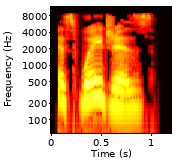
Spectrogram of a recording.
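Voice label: "assuages", British English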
